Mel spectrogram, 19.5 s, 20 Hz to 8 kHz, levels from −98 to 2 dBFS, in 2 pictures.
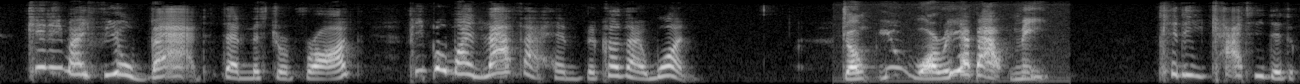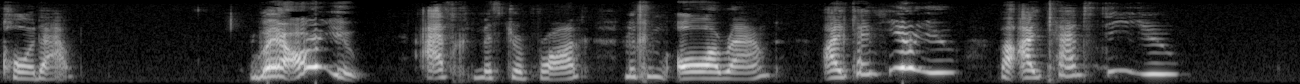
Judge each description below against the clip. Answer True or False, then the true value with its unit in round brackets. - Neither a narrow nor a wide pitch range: False (7.8 semitones)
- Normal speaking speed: False (130 wpm)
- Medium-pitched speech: False (305 Hz)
